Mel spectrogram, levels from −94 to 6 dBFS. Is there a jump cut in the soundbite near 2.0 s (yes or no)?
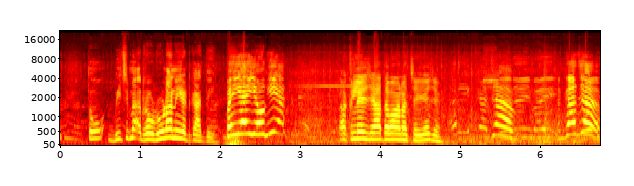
yes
